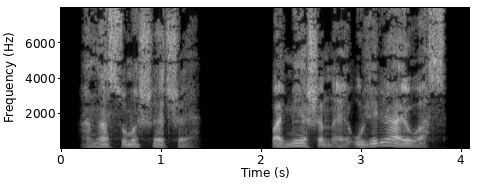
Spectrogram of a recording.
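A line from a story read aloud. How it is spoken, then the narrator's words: Trembling voice. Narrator (Russian): отвечал князь дрожащим голосом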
